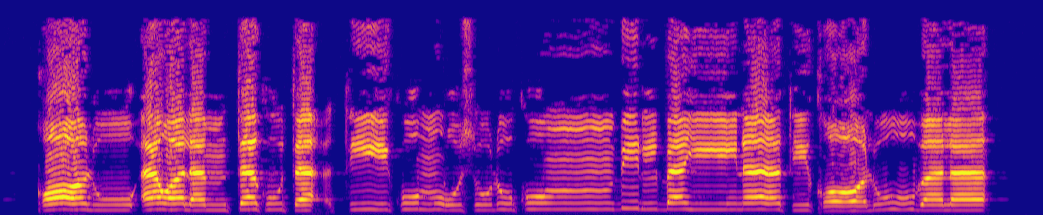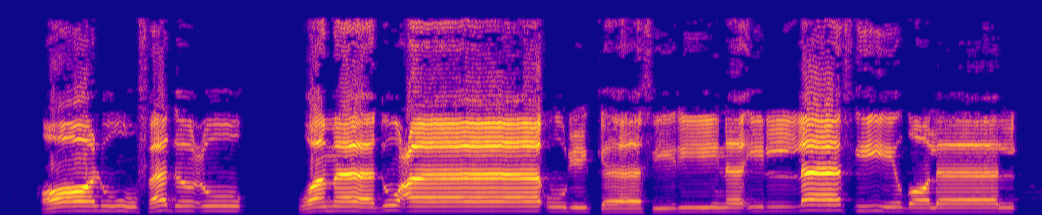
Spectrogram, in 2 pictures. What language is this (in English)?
Arabic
